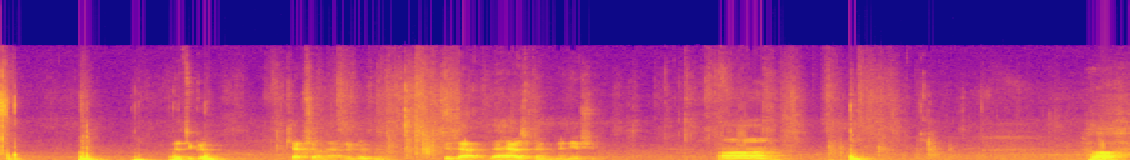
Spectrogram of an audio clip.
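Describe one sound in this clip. Paper rustles as a man handles documents.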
